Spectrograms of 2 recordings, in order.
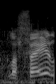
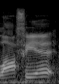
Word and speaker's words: Lafayette: 566 on Jesse marel Lefay at Louisiana I know I'm from Indiana we call it Lafayette but there is a Lefay at Tennessee like 45 minutes away and they say it wrong 476 and the Danny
